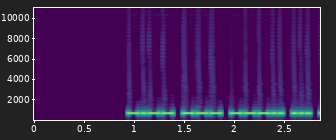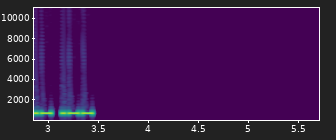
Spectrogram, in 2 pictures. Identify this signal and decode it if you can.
Morse code, heard as a keyed tone, about 36 wpm, 700 Hz. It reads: YO8SAW
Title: DXCC-100 Call Signs - 6 Characters - Repeated 3x - 35wpm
